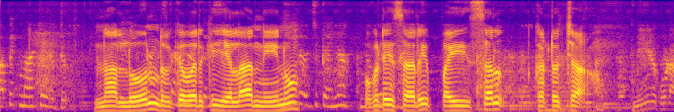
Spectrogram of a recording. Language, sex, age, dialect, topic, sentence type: Telugu, male, 31-35, Telangana, banking, question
